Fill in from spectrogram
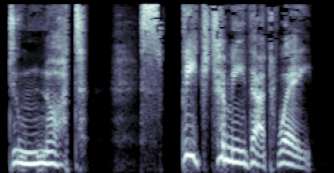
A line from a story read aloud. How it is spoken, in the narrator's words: he hissed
